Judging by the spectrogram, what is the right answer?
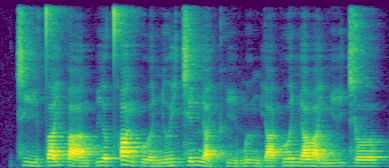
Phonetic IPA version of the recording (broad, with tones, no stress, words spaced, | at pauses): t͡ɕiː˧˩ t̪a˧˥j paː˩npi˧ə̯t̪ʰa˥˨ŋ pu˧˩ə̯ ɲɯː˧˥j t͡ɕe˧˥ɲa˧˩j pʰiː˧˩ mɯː˧˩ŋja˧˩ku˧ə̯ ɲa˧˥ʋa˧jɲiː˧˥ t͡ɕɤː˧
